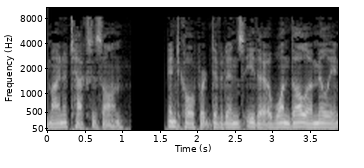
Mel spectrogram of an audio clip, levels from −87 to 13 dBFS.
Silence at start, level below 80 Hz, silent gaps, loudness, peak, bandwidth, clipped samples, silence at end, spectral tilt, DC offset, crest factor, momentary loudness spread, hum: 0 s; -34 dBFS; 1.12-1.56 s; -15 LUFS; 0 dBFS; 8.8 kHz; under 0.1%; 0 s; -6.5 dB/octave; under 0.1%; 14 dB; 8 LU; none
